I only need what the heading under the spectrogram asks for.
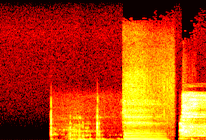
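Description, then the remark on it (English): A person clears their throat and stifles a cough: a few rough, gravelly bursts, then a strained, voiced rasp and a final harsh exhale, all fairly loud with no speech. “I just had something caught in my throat. You know, when you don't want to cough, but you have to.”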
